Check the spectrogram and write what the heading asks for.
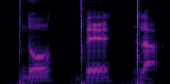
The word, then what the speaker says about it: novela: So it's novela. So the be is the second to last syllable, and that is where we typically put the stress in Spanish. So you would say novela, right? Novela.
